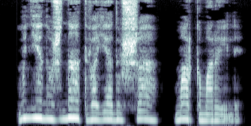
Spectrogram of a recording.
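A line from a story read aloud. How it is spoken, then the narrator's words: Soft whisper. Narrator (Russian): тихо шепчу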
